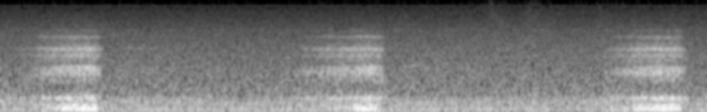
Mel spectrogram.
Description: Here he is sleeping next to his sister dog Chubbs and snoring at the same time.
